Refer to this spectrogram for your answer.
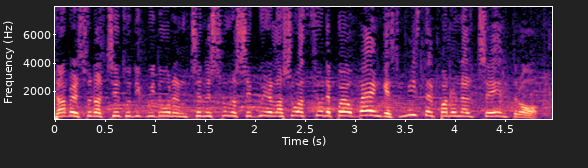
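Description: A man speaks at an extremely high pitch and a fairly quick pace. Noticeable background noise can be heard. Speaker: football commentator. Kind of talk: live sports commentary. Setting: stadium commentary for web broadcast. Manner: brisk, play-by-play delivery.

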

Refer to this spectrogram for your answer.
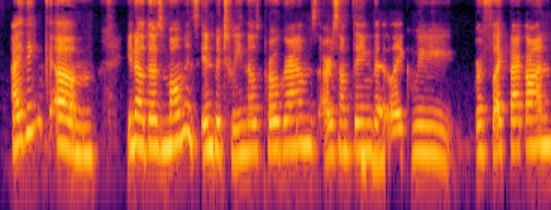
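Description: A woman speaks with a Hawaiian accent at a high pitch. Her intonation stays fairly even. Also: moderate pace. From Hawaii, Laie (Oahu). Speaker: podcast guest. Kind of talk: podcast interview. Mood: warm, reflective. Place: home room.

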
